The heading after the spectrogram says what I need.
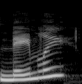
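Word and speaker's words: NAMLE: know about this organization I believe it's pronounced namely yeah that's right um so this is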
